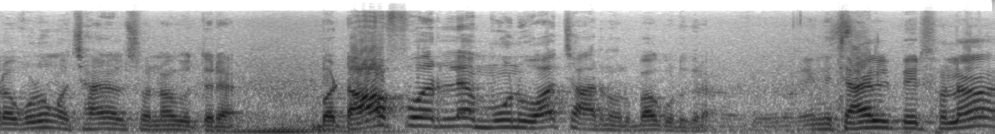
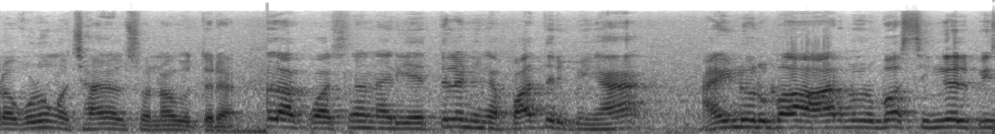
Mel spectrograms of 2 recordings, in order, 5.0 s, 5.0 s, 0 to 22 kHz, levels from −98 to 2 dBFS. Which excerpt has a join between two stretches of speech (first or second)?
second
